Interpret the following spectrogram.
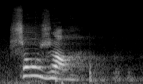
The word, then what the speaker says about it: changeant: Arrivant à la maison, déposant ses affaires, changeant. Et attention, le verbe changer, vous avez besoin d'un E pour prononcer le G.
